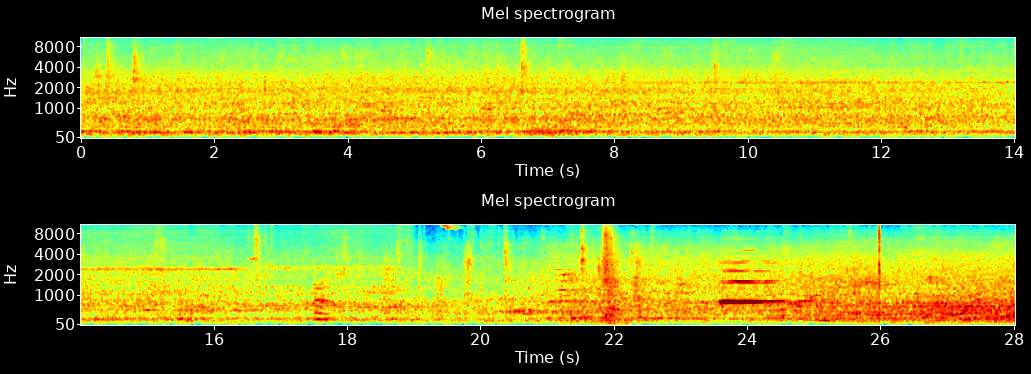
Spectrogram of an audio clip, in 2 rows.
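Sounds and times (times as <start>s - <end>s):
elevator running noise: 0.0s - 28.0s.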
